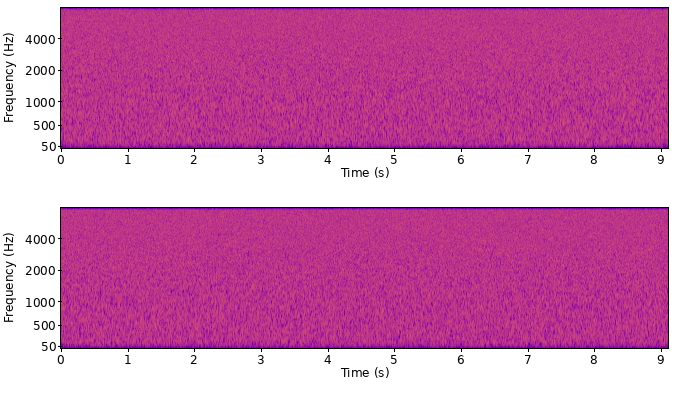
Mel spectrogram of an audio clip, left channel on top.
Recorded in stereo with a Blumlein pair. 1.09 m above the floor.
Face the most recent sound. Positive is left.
No sound to turn to.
